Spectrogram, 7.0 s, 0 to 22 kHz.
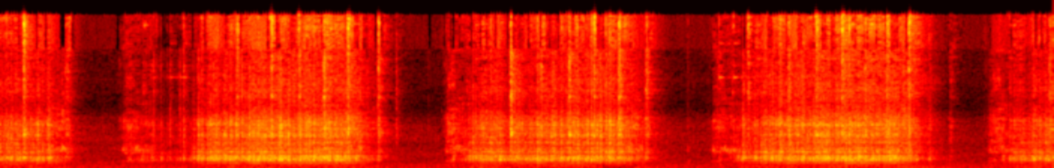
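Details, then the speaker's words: Marx 1666 locomotive, likely unrun for decades, very tight with bone-dry bearings: motor whirs steadily while the clacker's raspy clatter swells and fades about every two seconds; motor runs fine forward and backward, needs lubrication. "so you can see this has not been run in decades very likely so it is running it has a clacker in it as well I can hear that"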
